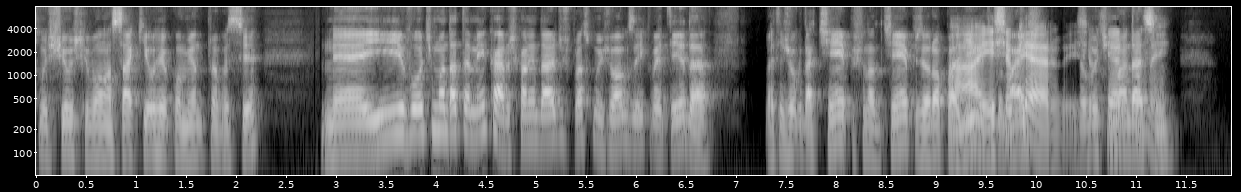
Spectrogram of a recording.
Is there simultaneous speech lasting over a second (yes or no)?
yes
